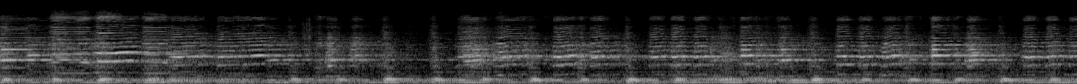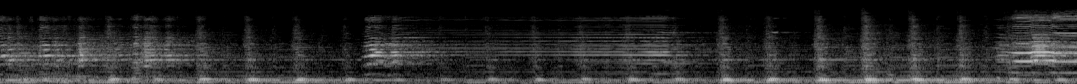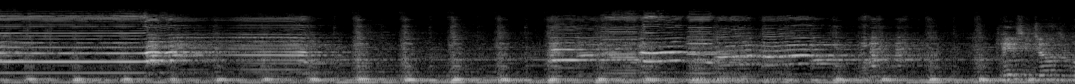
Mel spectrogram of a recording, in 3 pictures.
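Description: Harmonica and acoustic guitar playing a boogie-woogie instrumental: the guitar keeps a steady repeating bass line while the harmonica plays melody, with long held harmonica chords about halfway through and again a little later, in freight-train style.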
